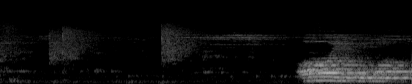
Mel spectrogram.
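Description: Chalk scratching across a chalkboard in short writing strokes, one about half a second in and another about a second and a half in. A man's drawn-out voice comes in about three seconds in.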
